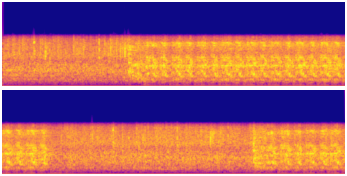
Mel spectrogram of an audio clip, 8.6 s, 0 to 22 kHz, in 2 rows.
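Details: 1999 Harley-Davidson Sportster XL hard to start after sitting unused for a couple of months: repeated bursts of rhythmic starter churning, about three per second, stopping and restarting without the engine catching.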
